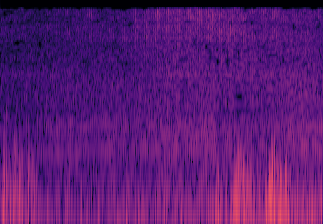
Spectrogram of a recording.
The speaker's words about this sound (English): I presume we won't hear any sound from these people conducting it, correct? Just a motor or the pump? Just the motor.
